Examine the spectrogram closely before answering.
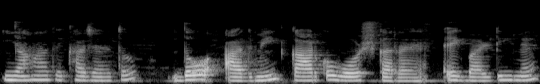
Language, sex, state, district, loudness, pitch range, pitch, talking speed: Hindi, female, Madhya Pradesh, Dhar, -18 LUFS, 175-205 Hz, 190 Hz, 165 wpm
